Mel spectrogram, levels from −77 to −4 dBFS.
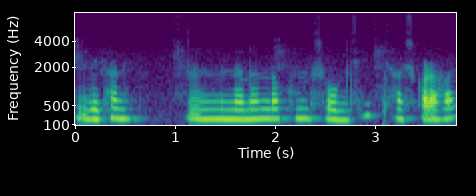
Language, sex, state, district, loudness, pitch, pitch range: Bengali, female, Jharkhand, Sahebganj, -20 LUFS, 205 Hz, 200-210 Hz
